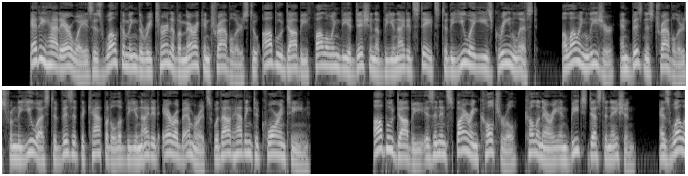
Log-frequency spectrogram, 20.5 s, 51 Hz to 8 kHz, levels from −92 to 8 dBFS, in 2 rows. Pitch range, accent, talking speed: 125-170 Hz, American, 165 wpm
